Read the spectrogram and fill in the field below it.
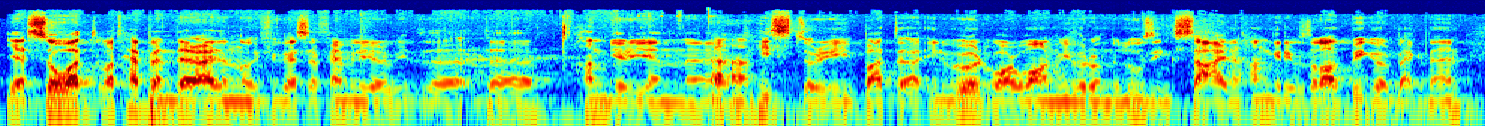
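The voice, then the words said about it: Hungarian accent in English. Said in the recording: “I am Hungarian, and you will hear my accent very shortly.”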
